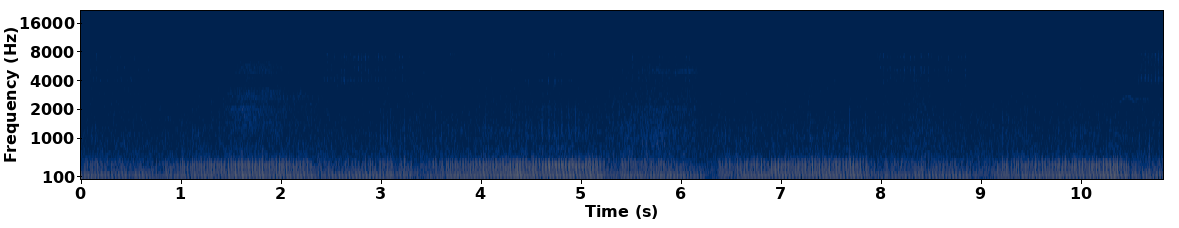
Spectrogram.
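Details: Domestic cat purring during a morning routine indoors: a steady low rumble pulsing in long rhythmic breaths about every one and a half seconds, with faint soft higher sounds drifting in occasionally.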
